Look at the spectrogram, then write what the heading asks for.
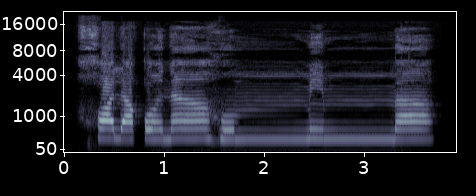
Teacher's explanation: کلمت مما، میم حروف الادغام میں سے ہے تو ہم پہلے میم کو دوسرے میم میں ملا کے ایک ہی میم غنہ اور تشدید کے ساتھ پڑھیں گے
